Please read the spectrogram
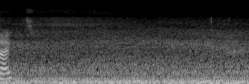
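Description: Steady street traffic noise, a low rumble of road vehicles going by.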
